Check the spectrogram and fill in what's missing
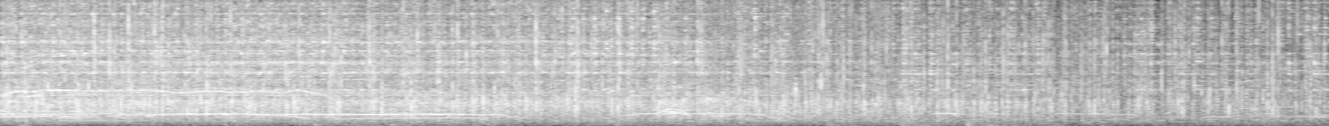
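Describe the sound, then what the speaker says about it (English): A crowd at a high school football game gives a standing round of applause for the Wayne Hills Patriot Marching Band, steady clapping and cheering from the stands that fades gradually over the clip. "let's return that salute with a standing round of applause for the Wayne Hills Patriot"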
